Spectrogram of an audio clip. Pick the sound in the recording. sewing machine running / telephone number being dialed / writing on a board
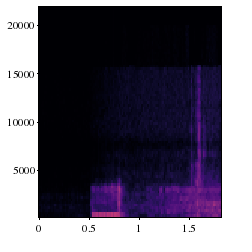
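telephone number being dialed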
